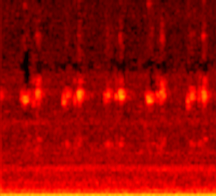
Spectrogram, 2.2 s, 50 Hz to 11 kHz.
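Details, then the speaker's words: Mercedes-Benz W204 C300 idling: quick, high cricket-like chirps over a low steady hum from a squeaky drive belt. "the squeaky belt you can still hear the little squeaky belt"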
